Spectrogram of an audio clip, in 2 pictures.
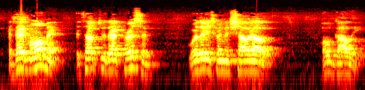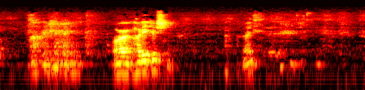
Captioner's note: laughter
